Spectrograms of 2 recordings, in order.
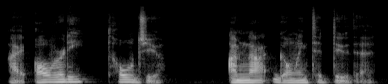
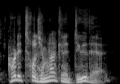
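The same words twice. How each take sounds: First: Slow, measured refusal with a pause; slowed down, in control. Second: Fast, high, reactive retort; rushed, little control. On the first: Coach showing full control of the same line, slow and steady. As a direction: take your time, sound fully in control. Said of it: "if I slow it down". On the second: Coach demonstrating someone out of control, rushed and higher. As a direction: blurt it out at double speed. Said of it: "I have maybe five percent control". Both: Shown as a demonstration.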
